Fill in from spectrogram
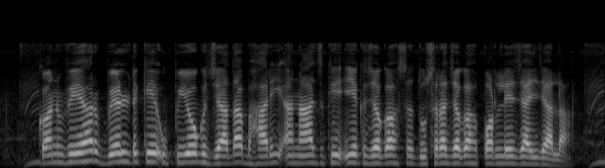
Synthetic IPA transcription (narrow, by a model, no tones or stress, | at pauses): kənwejəɾbelʈkeupjoɡd͡ʒjad̪abʱaɾiʔənad͡ʒkeʔekd͡ʒəɡəɦsə̃d̪usɾad͡ʒəɡəɦpəɾled͡ʒaɪld͡ʒala̰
